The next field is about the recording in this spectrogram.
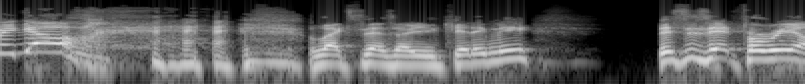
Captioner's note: laughs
